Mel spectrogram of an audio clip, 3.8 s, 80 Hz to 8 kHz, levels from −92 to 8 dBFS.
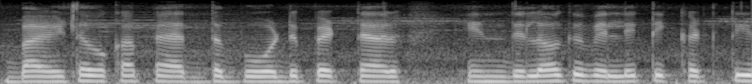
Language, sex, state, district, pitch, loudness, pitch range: Telugu, female, Andhra Pradesh, Krishna, 185 Hz, -15 LUFS, 180-195 Hz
